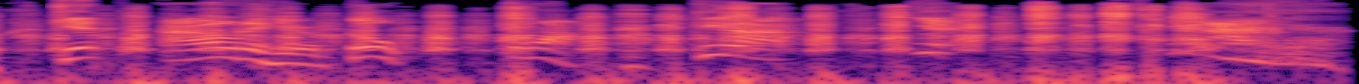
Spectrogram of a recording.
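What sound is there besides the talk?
large dog panting beside podcast guest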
